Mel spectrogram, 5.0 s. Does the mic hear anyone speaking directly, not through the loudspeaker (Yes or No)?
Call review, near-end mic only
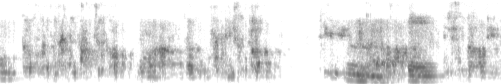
Yes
